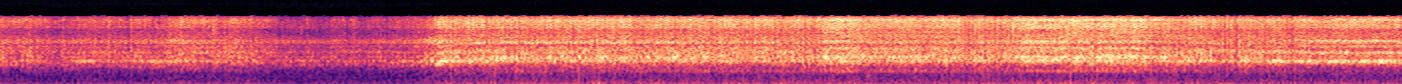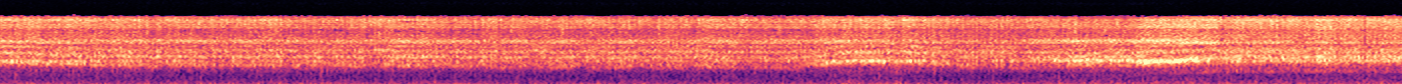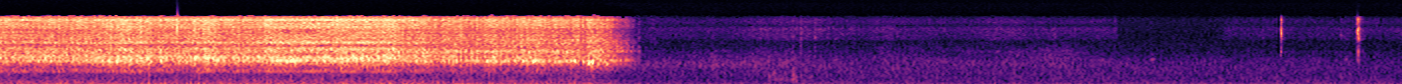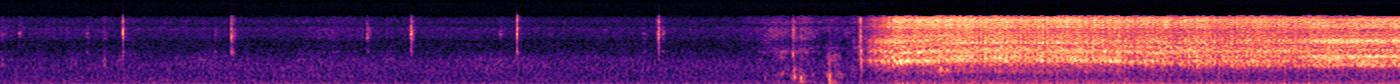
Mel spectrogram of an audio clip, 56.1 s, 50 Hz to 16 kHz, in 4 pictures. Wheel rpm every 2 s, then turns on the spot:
70, 60, 130, 160, 160, 160, 140, 120, 110, 110, 110, 120, 110, 160, 160, 160, 140, 20, 0, 0, 0, 0, 0, 0, 0, 70, 150, 110.
none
